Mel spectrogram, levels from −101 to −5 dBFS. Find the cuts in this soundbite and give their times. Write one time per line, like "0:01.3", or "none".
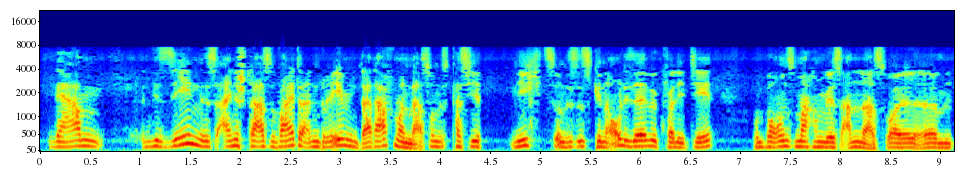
none

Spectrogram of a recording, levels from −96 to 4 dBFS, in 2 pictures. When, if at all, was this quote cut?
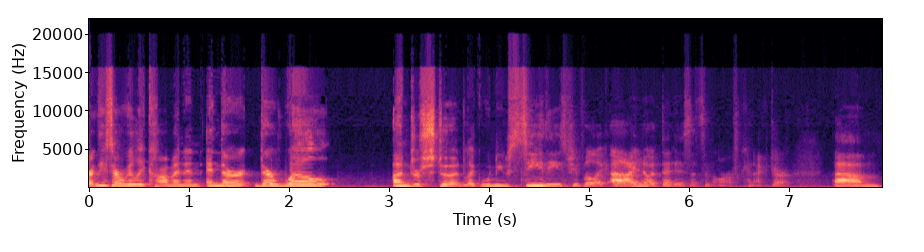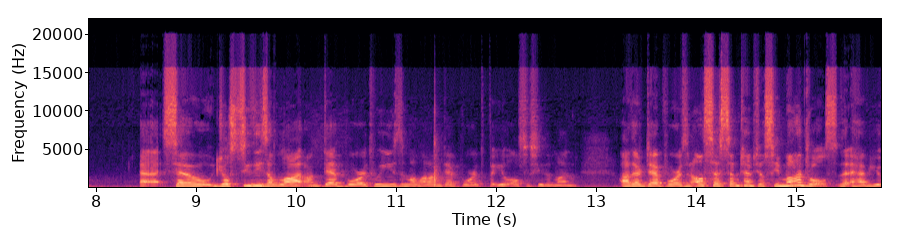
none

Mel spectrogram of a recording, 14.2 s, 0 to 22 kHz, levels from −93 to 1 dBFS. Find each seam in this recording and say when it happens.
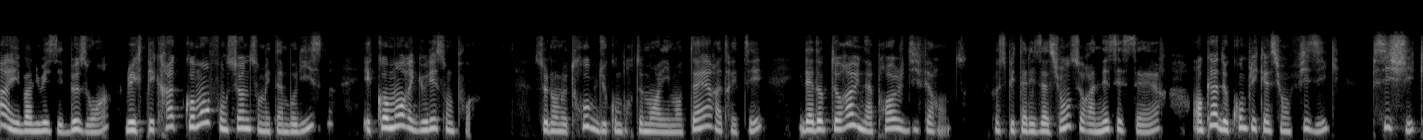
0:01.2
0:09.9

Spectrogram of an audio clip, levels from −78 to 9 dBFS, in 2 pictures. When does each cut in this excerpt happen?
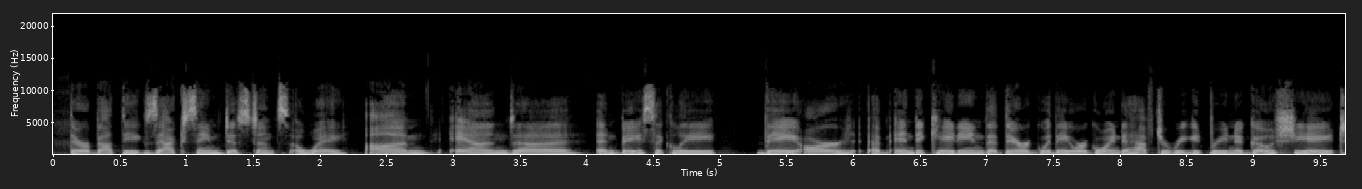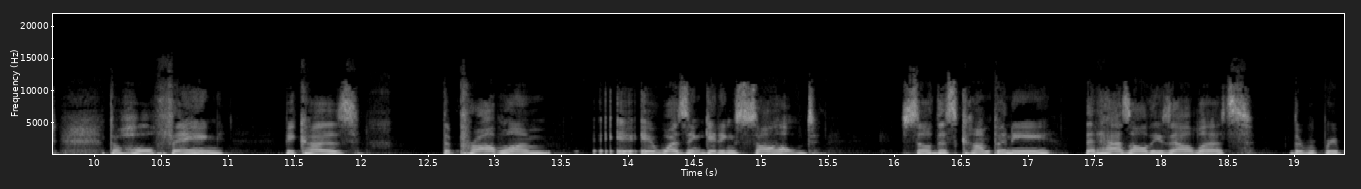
0:02.3
0:15.9
0:17.3

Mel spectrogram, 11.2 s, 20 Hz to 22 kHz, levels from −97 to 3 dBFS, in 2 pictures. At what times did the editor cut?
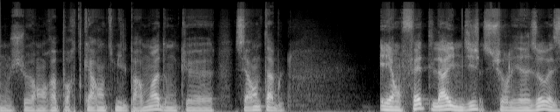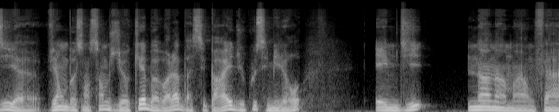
0:04.8

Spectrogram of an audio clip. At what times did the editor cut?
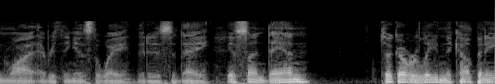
0:02.3

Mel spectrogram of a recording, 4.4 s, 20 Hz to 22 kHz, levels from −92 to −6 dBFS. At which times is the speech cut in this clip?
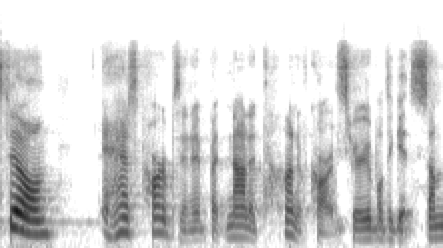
0:03.4

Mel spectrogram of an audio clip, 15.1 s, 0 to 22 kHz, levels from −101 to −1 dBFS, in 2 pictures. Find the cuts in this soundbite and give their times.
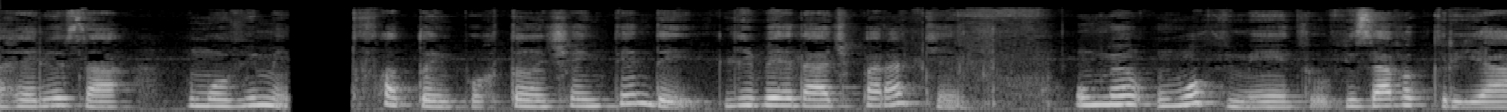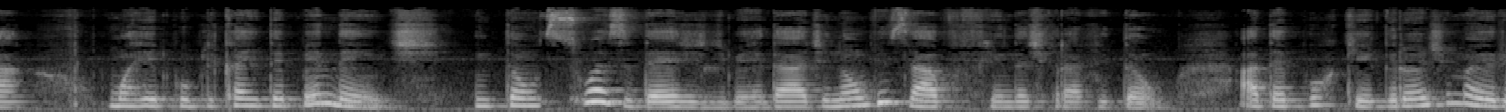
0:10.2

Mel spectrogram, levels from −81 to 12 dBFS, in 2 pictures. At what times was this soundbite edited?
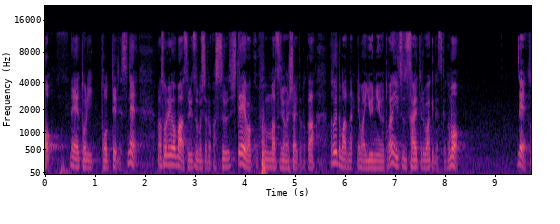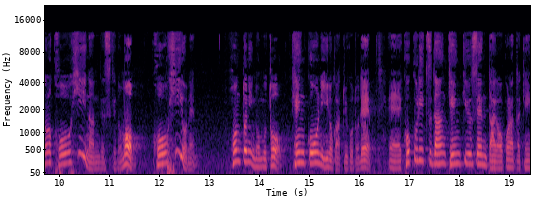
0:06.1
0:11.8

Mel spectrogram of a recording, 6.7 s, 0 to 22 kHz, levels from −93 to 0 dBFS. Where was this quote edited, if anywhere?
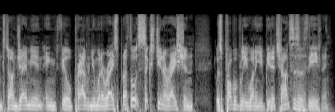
none

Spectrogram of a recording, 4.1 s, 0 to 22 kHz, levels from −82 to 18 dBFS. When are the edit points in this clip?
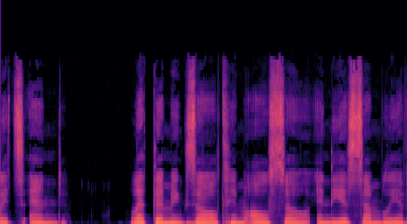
0:01.1

